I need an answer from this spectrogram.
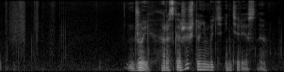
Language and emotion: Russian, neutral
